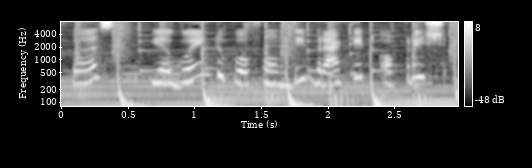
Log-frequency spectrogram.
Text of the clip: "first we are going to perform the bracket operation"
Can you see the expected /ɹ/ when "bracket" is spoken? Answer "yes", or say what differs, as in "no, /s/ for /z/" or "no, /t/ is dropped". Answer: yes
